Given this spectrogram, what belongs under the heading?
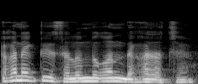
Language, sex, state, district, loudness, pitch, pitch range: Bengali, male, West Bengal, Alipurduar, -11 LUFS, 140 Hz, 120-150 Hz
